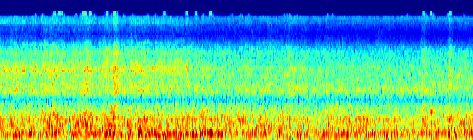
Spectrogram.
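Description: Rumble of a train of double-deck car-carrier wagons rolling away over the rails, slowly fading as it recedes.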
